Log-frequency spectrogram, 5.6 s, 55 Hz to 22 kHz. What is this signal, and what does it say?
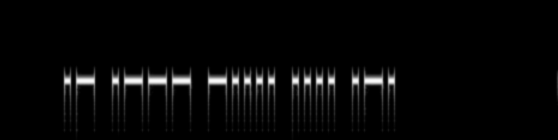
Morse code, heard as a keyed tone, about 19 wpm, 700 Hz. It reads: AJ6HR
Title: Speed Racing - USA 2x2 Call Signs 17wpm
